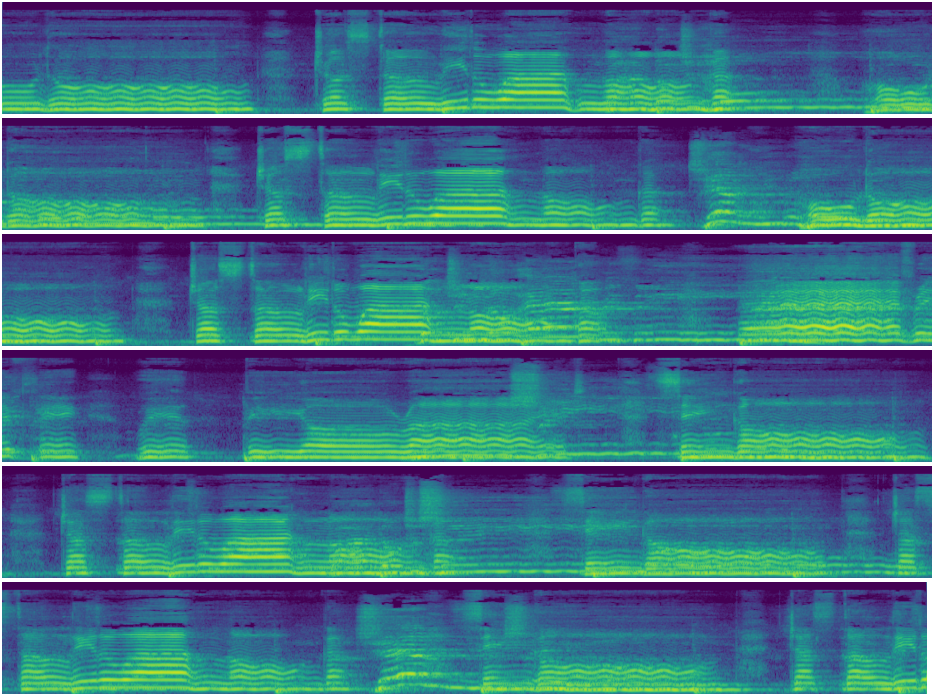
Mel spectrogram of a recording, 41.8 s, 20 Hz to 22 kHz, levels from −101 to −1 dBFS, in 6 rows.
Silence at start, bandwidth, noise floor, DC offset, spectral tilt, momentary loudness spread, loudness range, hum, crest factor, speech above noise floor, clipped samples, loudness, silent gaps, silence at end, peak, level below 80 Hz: 0 s; 15.5 kHz; -45 dBFS; under 0.1%; -6 dB/octave; 13 LU; 4 LU; none; 16 dB; 27 dB; under 0.1%; -18 LUFS; none; 0 s; -2 dBFS; -60 dBFS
